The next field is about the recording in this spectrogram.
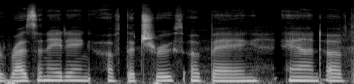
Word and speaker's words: Beyng: Reading through the text, I feel like I haven't reminded everybody yet that when we say bang, we are pronouncing B-E-Y-N-G, which is Heidegger's alternative spelling of B-E-I-N-G. And it's kind of a spatio-temporal event type of being, so it's different than B-E-I-N-G.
